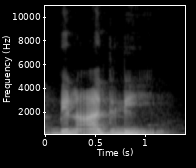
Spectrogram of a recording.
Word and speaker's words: بالعدل: Namun ada satu yang perlu kita hati-hati yaitu kalimat bil adli. Kalau kita berhenti jangan sampai tidak terbaca lam sukunnya. Jadi bacanya bil adl. Berbunyi lamnya sedikit.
